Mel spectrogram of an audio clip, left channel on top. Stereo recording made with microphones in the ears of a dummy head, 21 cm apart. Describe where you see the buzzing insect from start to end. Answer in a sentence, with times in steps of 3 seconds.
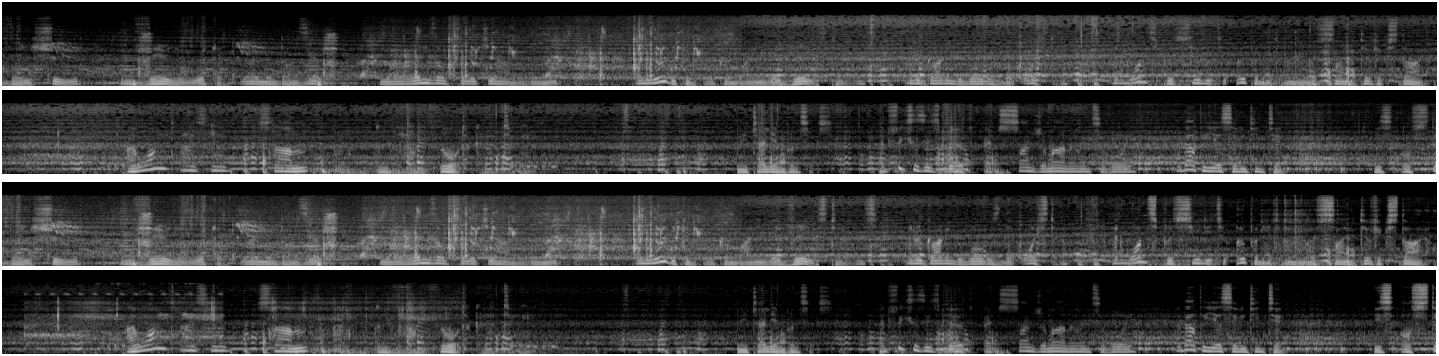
You can hear the buzzing insect on the right from 0 s, in the centre from 6 s and on the left from 9 s.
